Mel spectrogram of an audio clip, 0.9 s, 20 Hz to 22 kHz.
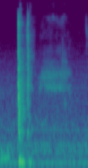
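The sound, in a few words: typing on a TI-99/4A home computer keyboard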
